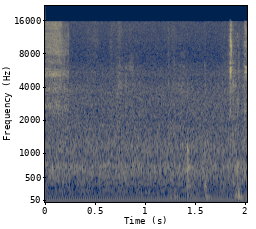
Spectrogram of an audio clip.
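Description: Steady low electrical hum, with a brief faint rub right at the start as the filling knife is wiped clean of epoxy filler.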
